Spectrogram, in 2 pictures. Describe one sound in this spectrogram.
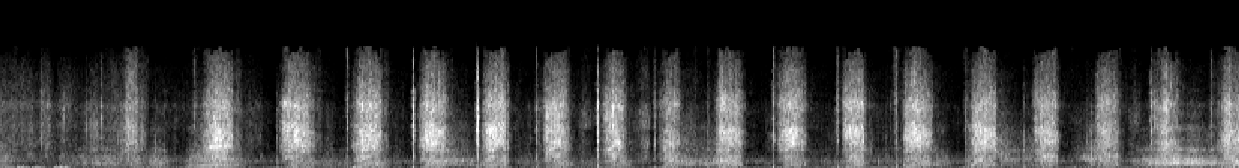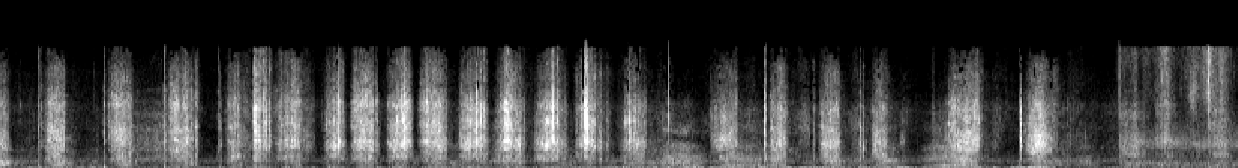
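A rasp files a horse's hoof with quick, rhythmic scraping strokes.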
